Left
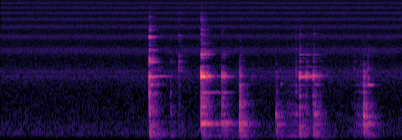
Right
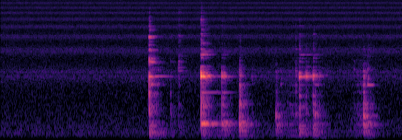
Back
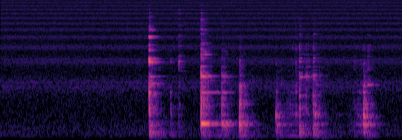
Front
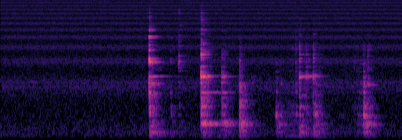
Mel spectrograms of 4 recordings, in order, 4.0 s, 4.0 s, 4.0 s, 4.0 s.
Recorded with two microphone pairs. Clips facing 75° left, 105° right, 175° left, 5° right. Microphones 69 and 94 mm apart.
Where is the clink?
170° left, 0.6 m.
